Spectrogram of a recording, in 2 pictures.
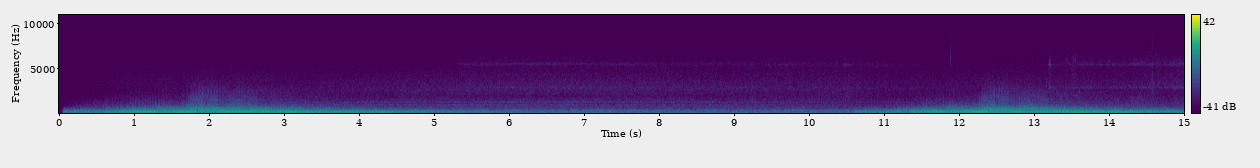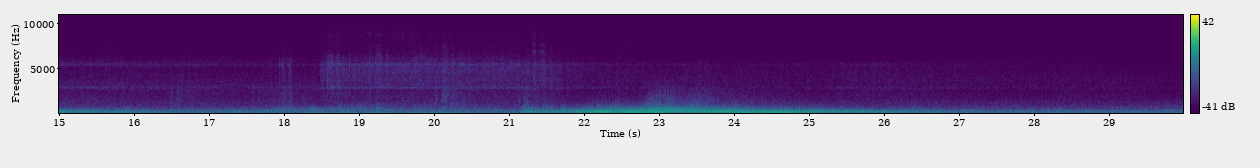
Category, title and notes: Soundscapes > Synthetic / Artificial
Creepy and dark ambience
A dark horror soundscape I made in FL Studio 2024 by heavily processing sounds I recorded on my Zoom H1n microphone.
